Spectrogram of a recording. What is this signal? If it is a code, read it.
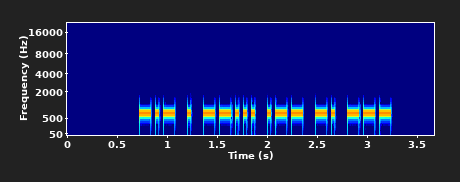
Morse code, heard as a keyed tone, about 30 wpm, 700 Hz. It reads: KE7WNO
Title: USA Call Signs 30wpm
